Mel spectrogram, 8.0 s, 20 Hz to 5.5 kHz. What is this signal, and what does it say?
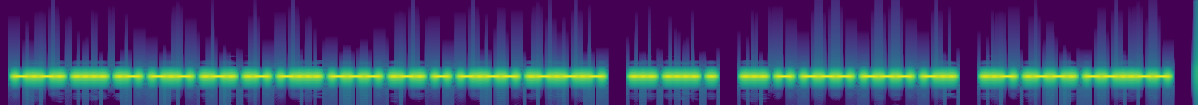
Morse code, heard as a keyed tone, about 42 wpm, 600 Hz. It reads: CHAKRABORTY. SHE STOOD UP,
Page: Romanen Never af Ken Follet på engelsk.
